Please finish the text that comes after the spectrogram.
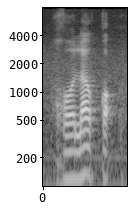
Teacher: Kalau tak ada syaddah, maka namanya qalqalah kubra. Jadi bagi dia lantun sederhana berbanding dengan akbar.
